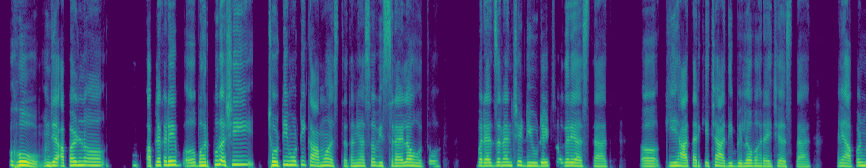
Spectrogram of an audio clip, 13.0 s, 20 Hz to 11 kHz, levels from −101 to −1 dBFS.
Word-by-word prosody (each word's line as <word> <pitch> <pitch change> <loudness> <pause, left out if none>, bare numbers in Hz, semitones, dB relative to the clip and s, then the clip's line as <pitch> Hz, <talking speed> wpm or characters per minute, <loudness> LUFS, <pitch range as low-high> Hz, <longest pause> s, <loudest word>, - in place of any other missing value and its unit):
हो. 230 -9 +7
म्हणजे 205 +3 +2
आपण 230 +4 +3
अ, 225 -1 +1 0.7
आपल्याकडे 230 +5 +3 0.2
अ, 190 +2 -2
भरपूर 220 +6 +3
अशी 275 +2 +1 0.3
छोटी-मोठी 255 +2 +3
कामं 215 -1 0
असतात 185 -1 -9
आणि 195 +1 -1
असं 200 +3 -3
विसरायला 200 +1 -1
होतं. 175 -5 -3 0.6
बऱ्याच 205 -1 0
जणांचे 215 +2 0
ड्यू 200 -2 0
डेट्स 200 +2 -1
वगैरे 205 +1 0
असतात 180 -3 -3 0.5
अ, - - -8 0.3
की 195 +1 -1
ह्या 190 -2 +2
तारखेच्या 195 +2 -3
आधी 185 0 -2
बिलं 185 +1 0
भरायची 180 -2 -4
असतात. 155 -2 -6 0.4
आणि 190 +1 -4
आपण 200 +4 -1
200 Hz, 145 wpm, -19 LUFS, 185-225 Hz, 0.7 s, हो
